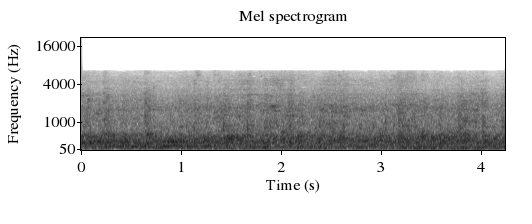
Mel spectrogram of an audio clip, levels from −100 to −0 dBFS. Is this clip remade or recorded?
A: remade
